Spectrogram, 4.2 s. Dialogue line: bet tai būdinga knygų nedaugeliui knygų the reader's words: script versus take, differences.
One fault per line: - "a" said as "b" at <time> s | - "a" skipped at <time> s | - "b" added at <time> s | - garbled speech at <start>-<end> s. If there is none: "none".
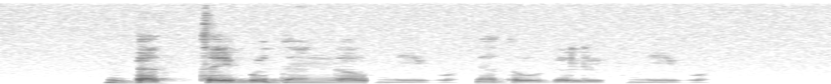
none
